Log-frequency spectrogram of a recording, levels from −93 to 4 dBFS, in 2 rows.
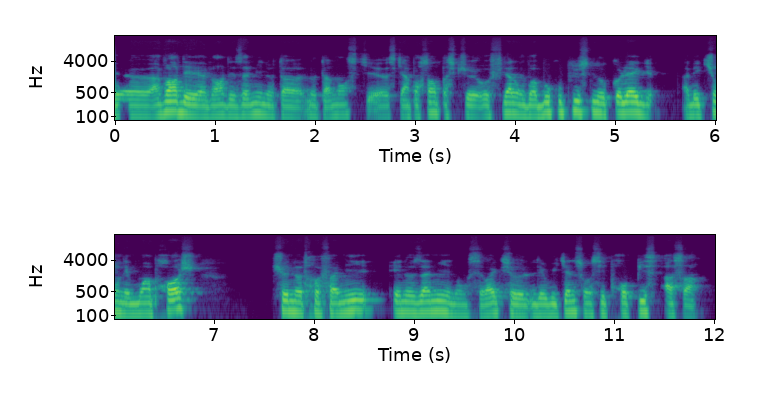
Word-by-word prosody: heu, 105 -1 0
à 110 - 0
voir 145 +2 +7
des 120 -5 +4
à 105 - 0
voir 110 +2 -2
des 110 0 -5
amis, 120 +2 -2
nota 100 -3 -4
notamment, 110 +1 -6
ce 115 - -15
qui - - -12
est, - - -5
heu, 105 - -6
ce - - -14
qui - - -13
est - - -1
important 130 +6 -3
parce - - -9
qu'au 110 -1 -2
final, 130 +4 0
on 115 -3 -1
voit 105 0 0
beaucoup 130 +4 -1
plus 140 +1 -2
nos 125 -3 +1
collègues 130 -2 +4 0.3
avec 115 +1 -3
qui 140 - -6
on 130 -2 +1
est 115 - +1
moins 120 +1 0
proche 150 +4 +5 0.7
que 140 - +2
notre 130 -2 +2
famille 135 +4 +1 0.2
et 135 - 0
nos 130 0 0
amis. 130 -2 +2
Donc, 105 -1 -8
c'est 110 - -8
vrai 120 +2 +2
que 120 -1 -3
les 110 0 -1
week-ends 110 +5 -1
sont 125 -3 -5
aussi 120 0 -5
propices 120 +3 -3
à - - 0
ça. - - -5
120 Hz, 250 wpm, -24 LUFS, 110-130 Hz, 0.7 s, voir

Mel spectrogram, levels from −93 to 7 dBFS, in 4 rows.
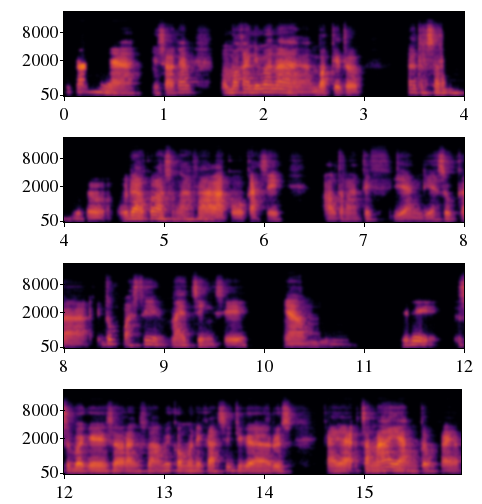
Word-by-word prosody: kesukaannya. 185 -10 +4 0.3
Misalkan, 130 +7 +1 0.3
mau - - -6
makan 170 +1 +2
dimana? 175 0 +3 0.3
Ngambek 115 +4 -1
gitu, - - 0 0.5
udah 175 - -3
terserah, 150 +1 +4 0.3
gitu. 140 - -6 0.3
Udah, 160 - +5
aku - - -4
langsung 150 -6 -1
hafal, 130 -3 0
aku 100 0 -6
kasih 115 - 0 0.5
alternatif 110 +1 -8
yang 105 -2 -3
dia 105 -1 -6
suka. 95 -4 -1
Itu 205 0 -6
pasti 180 -5 -3
matching 115 -1 -1
sih, - - -1 0.5
nyambung. 100 - -1 0.5
Jadi 175 +7 -2 0.4
sebagai 130 0 +3
seorang 125 0 +2
suami 130 +3 -3
komunikasi 130 0 -1
juga 125 -2 +3
harus 120 0 +2 0.3
kayak 125 0 +3
cenayang 135 0 +5
tuh, 125 - -1
kayak, - - +1
130 Hz, 135 wpm, -27 LUFS, 115-155 Hz, 0.5 s, Udah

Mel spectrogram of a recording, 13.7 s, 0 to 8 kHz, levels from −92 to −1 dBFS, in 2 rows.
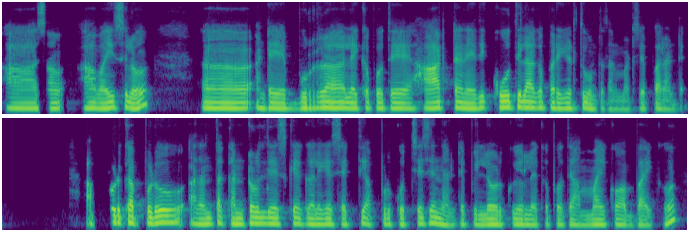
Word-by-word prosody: ఆ - - -1 0.3
సం 100 0 -1 0.3
ఆ - - +1
వయసులో 110 0 +2 0.7
ఆహ్, 105 0 +3
అంటే 105 0 0 0.3
బుర్ర 110 +2 +2 0.2
లేకపోతే, 105 -1 0 0.2
హార్టనేది 105 0 +2
కోతిలాగా 120 -1 +4
పరిగెడుతూ 105 0 0
ఉంటదనమాట 80 -2 -10
చెప్పాలంటే. 85 -3 -7 0.9
అప్పటికప్పుడు 120 +1 +3 0.3
అదంతా 110 +3 +1
కంట్రోల్ 115 +2 +3
చేసుకోగలిగే 105 -2 0
శక్తి 100 +4 -5
అప్పడుకొచ్చేసిందంటే 105 -2 -2
పిల్లోడికి, 100 +1 0
లేకపోతే 95 0 -6
అమ్మాయికో, 95 +2 -2
అబ్బాయికో, 85 - -4
105 Hz, 100 wpm, -22 LUFS, 95-110 Hz, 0.9 s, కోతిలాగా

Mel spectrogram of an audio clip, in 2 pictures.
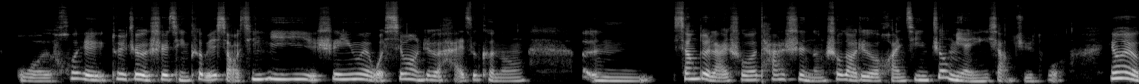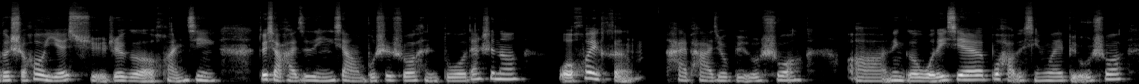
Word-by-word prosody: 我 150 -2 -5
会 220 - +2
对 235 +5 -1
这 235 +1 +4
个 210 -3 +8
事 220 0 +5
情 200 -4 -2
特 210 - +2
别 215 - +4
小 220 - -1
心 240 +1 +2
翼 - - +5 0.3
翼， 205 -3 +1
是 235 +4 0
因 240 +1 +3
为 225 -3 +3
我 - - +1
希 250 - -2
望 230 -5 0
这 215 - -1
个 195 0 0
孩 - - -4
子 210 - -3
可 195 -4 -4
能 160 +3 -8 0.7
嗯， 165 +1 -3 0.2
相 255 0 +2
对 245 -5 +5
来 160 -2 0
说 205 +2 -1
他 225 +2 -5
是 230 -3 -1
能 160 -1 -6
受 230 +5 +1
到 200 -5 +2
这 190 - +1
个 170 -2 +1
环 165 -1 -4
境 195 +1 +1
正 310 +7 -1
面 165 -8 +2
影 150 +1 -4
响 160 - -7
居 150 -4 -10
多。 150 +5 -12 0.4
因 275 0 +4
为 285 - +5
有 220 - +5
的 190 0 +2
时 195 - 0
候， 220 +2 +2
也 180 +1 +1
许 215 -3 -4
这 180 0 +1
个 165 -3 0
环 155 +3 -5
境 185 -2 -2 0.4
对 225 - +7
小 215 -1 +1
孩 165 - -3
子 190 +3 -3
的 185 - 0
影 170 +2 -3
响 180 -6 -4
不 165 - -5
是 195 +2 -1
说 180 -1 -1
很 170 -3 -6
多， 165 0 -2
但 255 - -2
是 270 0 -3
呢， 245 0 0 0.4
我 480 +1 +4
会 280 -4 +4
很 255 +2 -4 0.3
害 190 - -5
怕， 180 -1 -7
就 180 -1 -4
比 170 -2 -8
如 160 +1 -4
说， 195 +1 -3 0.4
呃， 165 -2 -6
那 190 -1 +2
个 165 -2 +2
我 155 -2 +5
的 165 - +3
一 195 - +3
些 210 0 +6
不 220 +3 +1
好 240 - -4
的 180 - -5
行 180 -2 -7
为， 180 0 -2
比 180 - -5
如 165 - -3
说， 235 +5 -2
190 Hz, 255 characters per minute, -22 LUFS, 170-225 Hz, 0.7 s, 个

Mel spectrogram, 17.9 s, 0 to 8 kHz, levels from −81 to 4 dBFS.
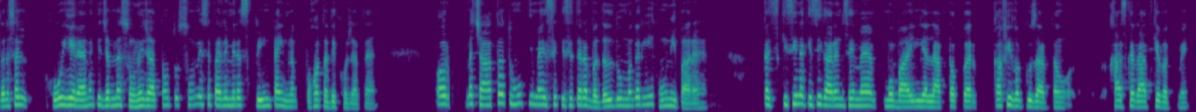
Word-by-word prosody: दरअसल, 175 +3 +1 0.4
हो 190 +4 +5
ये 195 -1 +5
रहा 175 -1 +4
है 170 - +4
ना 200 - -3
कि 200 +1 -1
जब 185 0 +4
मैं 195 +1 +2
सोने 165 +2 +2
जाता 175 +1 +2
हूँ, 190 - -3
तो - - -1
सोने 190 +2 -5
से 215 - -2
पहले 185 -1 +2
मेरा 190 +1 +1
स्क्रीन 180 -1 +1
टाइम 180 -2 +2
ना, 160 - -2 0.2
बहुत 170 +2 -2
अधिक 145 -1 0
हो 130 - -4
जाता 120 0 -7
है। 115 - -13 1.0
और 220 -1 +3 0.3
मैं 230 - +2
चाहता 200 +3 +3
तो 235 - -1
हूँ 235 - -2
कि 235 - -3
मैं 205 0 +2
इसे 200 +1 -1
किसी 195 -2 -3
तरह 195 -1 +4
बदल 155 +3 +3
दूँ, 185 0 +1
मगर 195 +2 +1
ये 210 +1 -2
हो 170 +2 -2
नहीं 180 -2 -1
पा 120 - +1
रहा 120 - -3
है। 125 0 -14 0.9
कस 190 -3 +1
किसी 225 +2 +2
न 230 -1 +3
किसी 205 +1 0
कारण 185 -1 +3
से, 185 +1 -1
मैं 180 0 +3 0.2
मोबाइल 155 -1 +2
या 155 - +4
लैपटॉप 150 +1 0
पर 155 -1 +2 0.3
काफ़ी 175 +3 +1
वक़्त 170 -3 0
गुज़ारता 140 -4 +1
हूँ, 135 0 -6 0.6
ख़ासकर 160 +2 0
रात 150 -1 +1
के 165 - +3
वक़्त 140 -2 -3
में। 135 0 -8
180 Hz, 215 wpm, -23 LUFS, 155-195 Hz, 1.0 s, हो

